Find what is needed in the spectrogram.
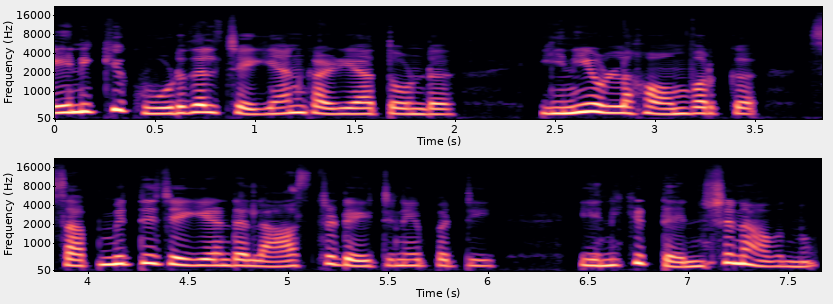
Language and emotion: Malayalam, fearful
